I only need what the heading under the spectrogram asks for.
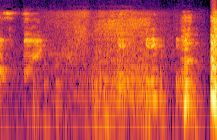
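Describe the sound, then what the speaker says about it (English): A person with a cold coughs and clears their throat, a few short rough bursts close to the microphone, the loudest coming at the end. "the coughing and the clearing of the throat is just going to happen"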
